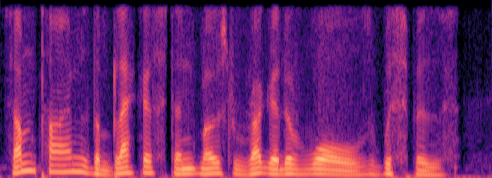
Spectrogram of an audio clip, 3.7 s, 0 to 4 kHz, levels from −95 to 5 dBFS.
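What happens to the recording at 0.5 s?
Nothing goes wrong at 0.5 s: the speech passes through intact, carried over the WebRTC call path with its G.711 mu-law coding, which holds everything below 4 kHz.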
